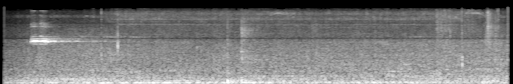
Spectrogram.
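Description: A referee's pea whistle blown once in a short, high blast about half a second in, over a steady low outdoor rumble.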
